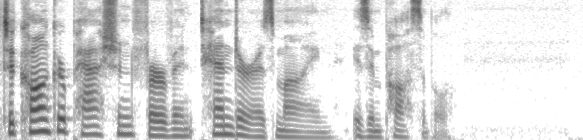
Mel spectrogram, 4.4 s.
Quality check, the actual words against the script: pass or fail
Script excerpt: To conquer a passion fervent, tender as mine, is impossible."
fail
